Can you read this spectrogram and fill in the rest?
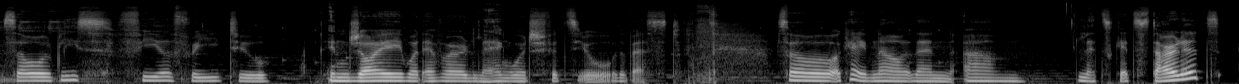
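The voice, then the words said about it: German accent in English. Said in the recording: “I'm a German native speaker, so please accept that I have a German accent.”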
